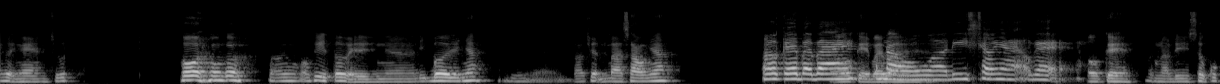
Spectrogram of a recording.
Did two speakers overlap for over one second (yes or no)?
yes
